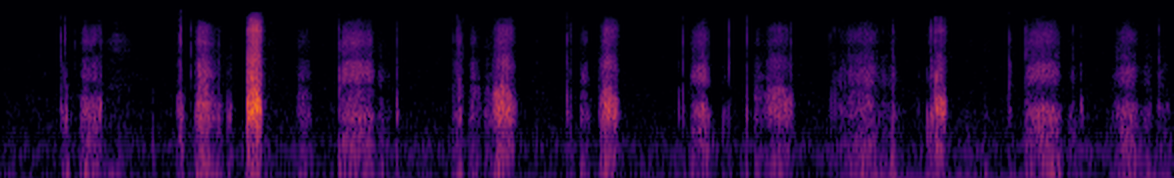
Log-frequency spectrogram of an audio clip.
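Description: A felt-tipped outline marker is drawn across a flat sheet of white paper in a Chinese-character practice notebook with a red grid. Short, steady writing strokes rub and scratch the surface in separate bursts, with brief quiet gaps between them. The strokes have a dry, papery scratch with bright highs and no low rumble.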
